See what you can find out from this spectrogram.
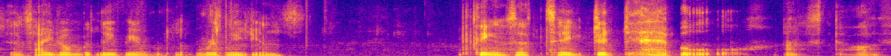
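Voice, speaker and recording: Low, gravelly, slow-spoken streamer. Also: a bit bright, low-quality recording. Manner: halting, drawn-out phrasing. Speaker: streamer reacting to videos. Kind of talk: casual reaction commentary.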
